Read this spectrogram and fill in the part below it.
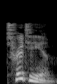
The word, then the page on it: tritium: British English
